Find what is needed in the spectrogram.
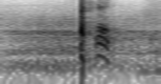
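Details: Baby with possibly a little talc up her nose: a single sharp, small sneeze followed right away by a brief high-pitched voiced squeak, which she makes whenever she sneezes; infant sneeze.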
